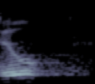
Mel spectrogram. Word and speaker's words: Dougal: It looks like it's spelt Dougal, Loch Dougal, but it's pronounced Doul. It's a Celtic Gaelic thing.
